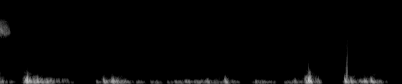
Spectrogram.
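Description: A stylus writing on a tablet, heard as irregular soft low thuds. Two sharper taps come a little after three seconds in.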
